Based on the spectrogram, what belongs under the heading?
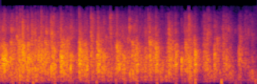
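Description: A crowd claps steadily throughout, a dense, sustained patter of many hands at close range, loud and even with no voices breaking through.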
